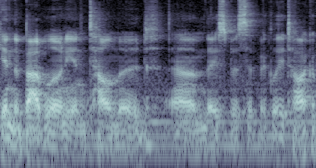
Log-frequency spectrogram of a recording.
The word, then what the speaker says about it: Talmud: Talmud, yeah.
